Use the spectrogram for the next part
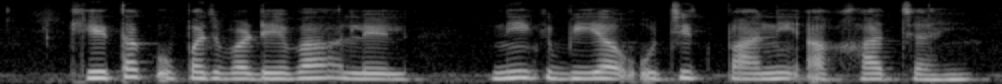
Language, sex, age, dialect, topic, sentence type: Maithili, female, 25-30, Eastern / Thethi, agriculture, statement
